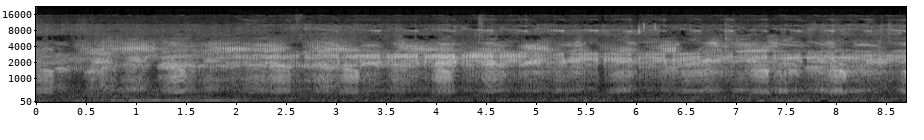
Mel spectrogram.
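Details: Many frogs calling together in rainwater pooled after monsoon rain, gathered to mate: a dense, continuous chorus of overlapping pulsed croaks with a raspy, harmonic buzz, no single caller standing out.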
